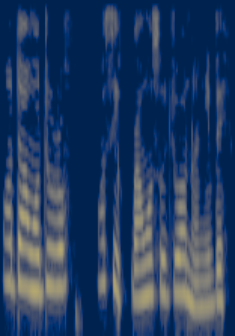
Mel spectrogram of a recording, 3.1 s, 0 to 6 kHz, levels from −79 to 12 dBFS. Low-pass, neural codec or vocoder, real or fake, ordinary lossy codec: 5.4 kHz; none; real; none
